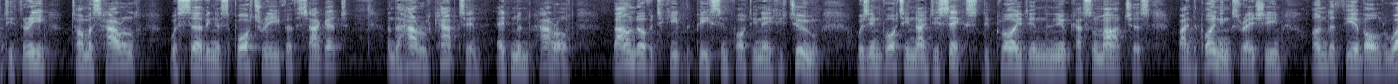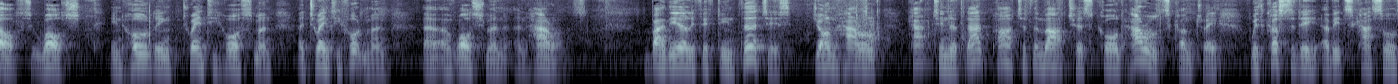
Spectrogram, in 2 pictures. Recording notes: at the 2022 Tudor and Stuart Ireland Conference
